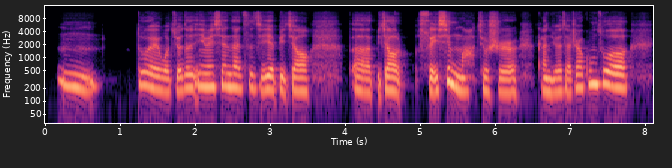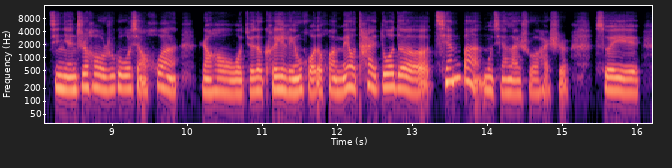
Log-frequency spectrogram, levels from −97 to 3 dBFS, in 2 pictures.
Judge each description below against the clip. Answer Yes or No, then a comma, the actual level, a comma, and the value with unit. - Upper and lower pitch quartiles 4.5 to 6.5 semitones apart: No, average, 3.9 semitones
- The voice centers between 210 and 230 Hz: No, medium, 185 Hz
